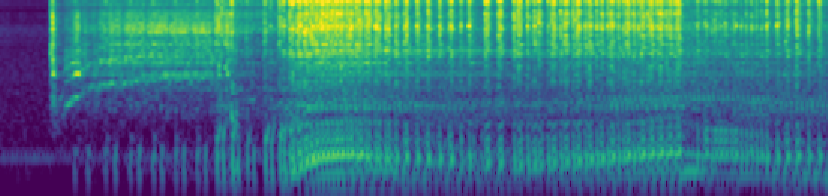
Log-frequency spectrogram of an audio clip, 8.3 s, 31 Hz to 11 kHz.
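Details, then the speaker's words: Briggs Intek V-twin on a Craftsman LT1000, just after a sump gasket repair and engine refit: it cranks, catches, then revs rise and fall unevenly. Owner thinks the homemade governor spring is wrong, since it runs fine when he holds the linkage by hand. "So it runs, but it surges. I think it's that spring thing is wrong. When I put pressure with my hands, it runs pretty good."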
